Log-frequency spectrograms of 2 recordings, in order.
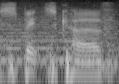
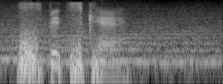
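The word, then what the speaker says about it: Spitzkehre: Spitzkehr, which is actually Spitz curve if you're from the south of England like I am and talk like this. But I think in German it's actually Spitzkehr.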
